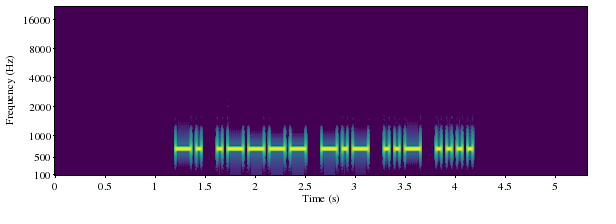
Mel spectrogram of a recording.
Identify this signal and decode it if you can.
Morse code, heard as a keyed tone, about 21 wpm, 700 Hz. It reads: N1KUH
